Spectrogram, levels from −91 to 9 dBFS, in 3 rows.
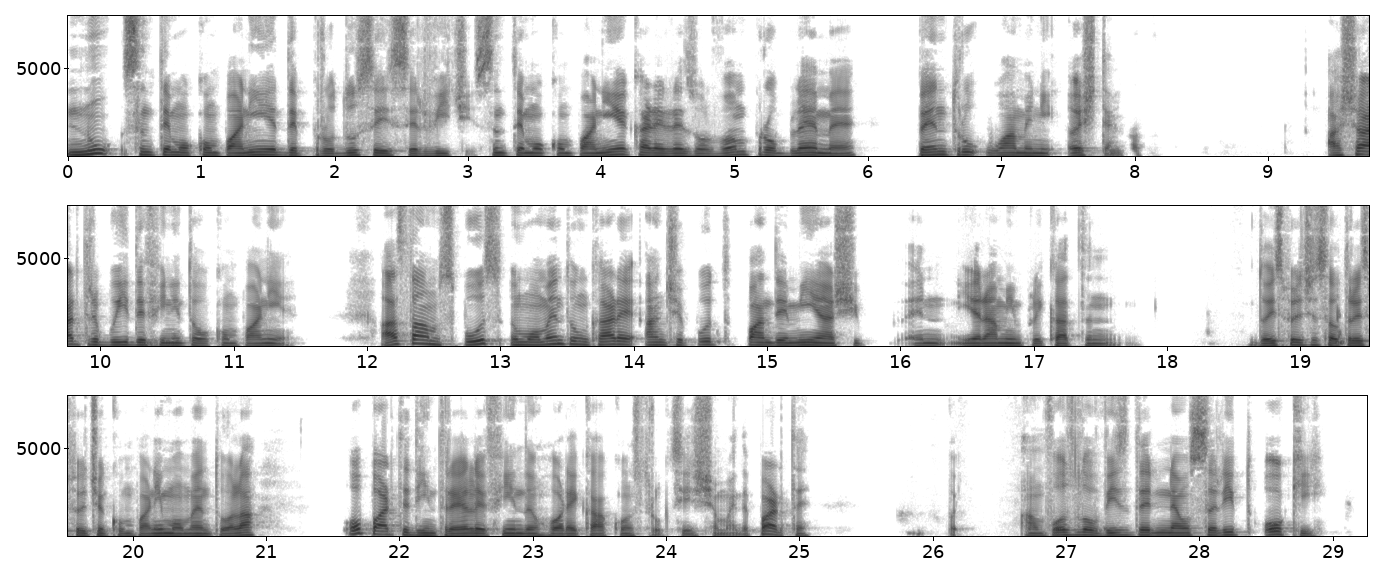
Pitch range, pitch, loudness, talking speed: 115-145 Hz, 130 Hz, -19 LUFS, 130 wpm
